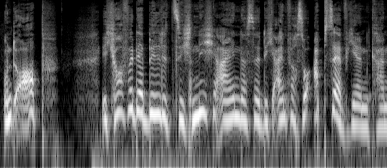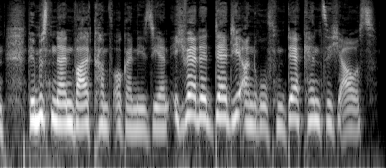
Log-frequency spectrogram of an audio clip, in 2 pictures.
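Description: Female, playing a lawman's loyal, outspoken wife for radio drama: medium pitch, emphatic, direct, close-recorded. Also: fast talker, no echo, lightly acted. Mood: indignant, determined. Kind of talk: audio drama dialogue.

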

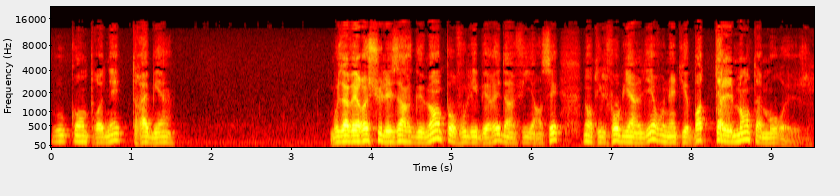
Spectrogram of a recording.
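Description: An actor playing a probing, insistent, ironic police commissioner in a 1960s French radio play. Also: male voice, medium pitch, expressive, measured pace, a little mellow, breathy edge. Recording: old 1960s radio recording.

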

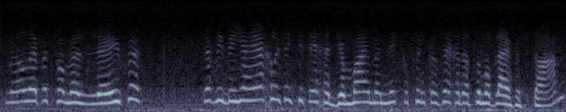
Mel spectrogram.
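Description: Actress as a brash, high-voiced village woman, tinny radio. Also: quick pace, lightly acted. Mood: brash, indignant. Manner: bossy, blustering, earthy speech. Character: bold, brash village woman searching for her missing John. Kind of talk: radio play acting. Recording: noisy, phone-like old radio recording.

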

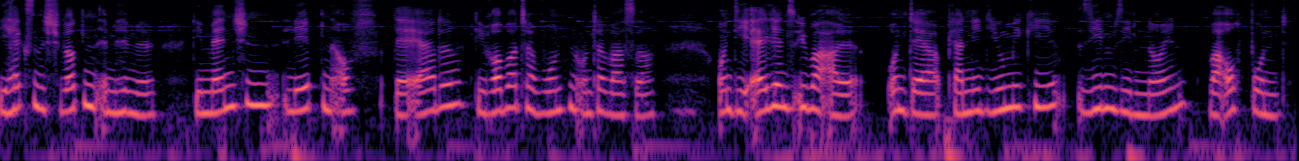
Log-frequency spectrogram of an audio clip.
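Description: A woman's voice: mid-range voice, darkish tone. A woman reading scripted narration as the storyteller of a children's audio play.

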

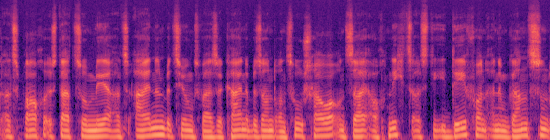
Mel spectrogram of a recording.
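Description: An actor in a 1980s radio play, reading dense instructions in a solemn, instructional manner. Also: male voice, mid-range voice, a little mellow, no echo, lightly acted. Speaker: voice in a sound-poetry radio play. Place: dry radio studio.

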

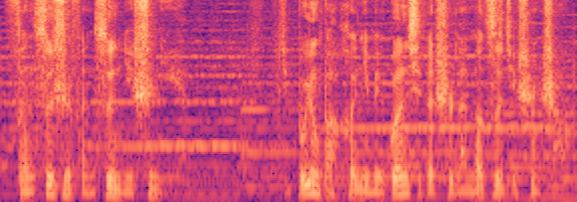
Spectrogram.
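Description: A man's voice: deep voice, expressive, fast, over music. A man playing a caring, level-headed, protective colleague in an audio drama. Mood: firm, comforting.

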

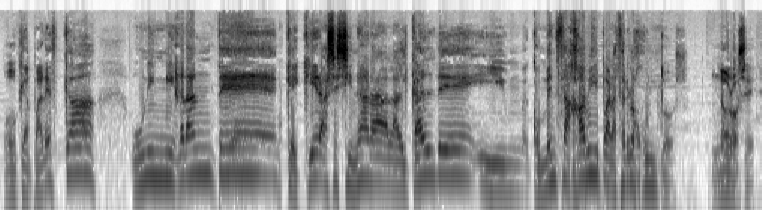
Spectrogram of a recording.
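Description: A man's voice: on the high side, very animated, moderate pace, vocal fry. Chatty Spanish man hosting radio. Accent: Spanish, from Spain. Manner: chatty, colloquial, joking. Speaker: radio show host. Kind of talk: casual, playful radio presenting.

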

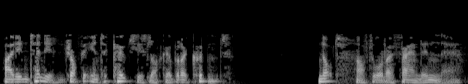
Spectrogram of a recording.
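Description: A man voicing a shrewd, outwardly deferential police sergeant in an audiobook, measured and politely coaxing. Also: fairly low pitch, sing-song, gravelly, breathy edge, no room sound, exaggerated voice. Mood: wry, regretful. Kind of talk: audiobook character voice. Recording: narrow, phone-like band.

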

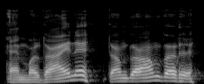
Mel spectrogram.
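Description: A man's voice: a little high, expressive, moderate pace, darkish tone, close to an everyday voice. An actor playing a querulous, ranting old man in a radio play, declaiming with an Austrian accent and swinging from mutters to outbursts. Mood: stubborn.

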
